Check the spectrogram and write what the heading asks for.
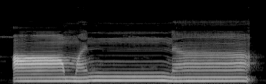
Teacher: الف، یہاں الف مدہ ہوگا، الف سے پہلے زبر ہے تو الف مدہ ہوگا، اس کو ہم ایک الف کی مقدار کھینچ کر پڑھیں گے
